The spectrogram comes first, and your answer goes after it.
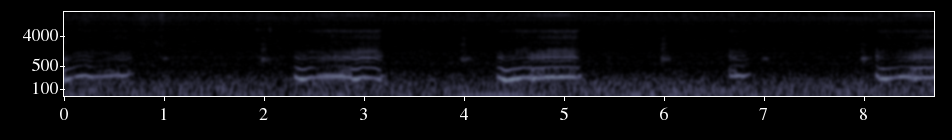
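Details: A rescued cat named Munehari snores during a quiet holiday afternoon. A run of tonal, buzzy snores, some long and some short clips of breath, repeats at uneven intervals against a hushed indoor background.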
